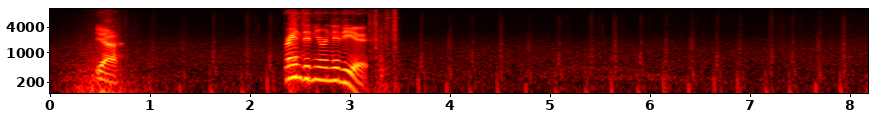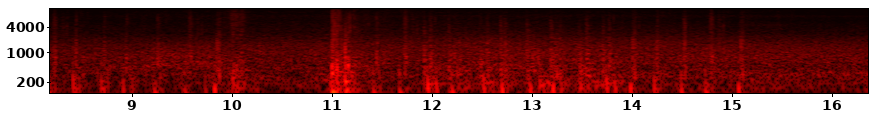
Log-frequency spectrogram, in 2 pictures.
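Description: Quick footsteps patter along steadily.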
